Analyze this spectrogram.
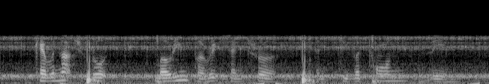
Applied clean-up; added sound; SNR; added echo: none; Mechanisms + Raindrop / Drip; 0 dB; none.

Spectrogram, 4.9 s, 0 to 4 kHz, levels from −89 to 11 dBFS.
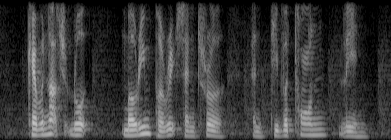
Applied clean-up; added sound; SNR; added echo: none; none; none; none.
